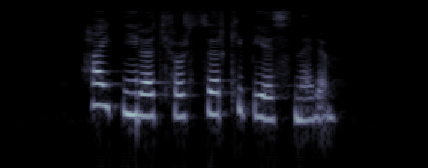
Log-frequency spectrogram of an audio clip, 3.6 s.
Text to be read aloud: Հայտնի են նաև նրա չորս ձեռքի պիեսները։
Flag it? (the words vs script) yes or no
yes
